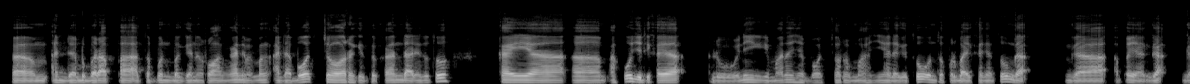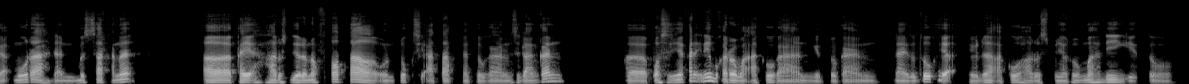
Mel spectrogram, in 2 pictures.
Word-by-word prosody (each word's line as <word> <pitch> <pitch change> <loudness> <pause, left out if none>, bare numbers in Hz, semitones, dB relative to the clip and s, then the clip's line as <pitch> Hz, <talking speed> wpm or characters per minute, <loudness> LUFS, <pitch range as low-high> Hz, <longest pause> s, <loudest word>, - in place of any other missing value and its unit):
mmm, 85 0 +2
ada 90 -1 0
beberapa 90 0 +2 0.2
ataupun 95 -3 -3
bagian 90 +1 -1
ruangan 90 +3 0
yang 90 - -5
memang 100 +2 -2
ada 85 -1 -2
bocor 105 -2 +4
gitu 85 -2 -3
kan 95 +4 -1
dan 90 -2 +1
itu 95 - -3
tuh 150 +6 +4 0.5
kayak, 95 -1 +4
mmm, 95 0 0
aku 115 +9 +1
jadi 110 - +2
kayak, 95 0 +6 0.3
"Aduh 80 -1 -3
ini 105 -2 0
gimana 90 +5 -3
ya 100 -3 -4
bocor 85 +2 -6
rumahnya." 85 +1 -5
Udah 80 - 0
gitu 120 +7 +1
untuk 95 -4 0
perbaikannya 85 0 0
tuh 125 -3 +1
nggak 85 - +2 0.4
nggak 85 -1 +3
apa - - -13
ya, - - 0
nggak - - +1 0.2
nggak - - -3
murah, 105 -3 +3
dan 85 +1 -4
besar, 95 +1 -1
karena, - - +2 0.8
eee, 95 -1 +6
kayak 100 +1 +4
harus 100 0 0
direnov 100 0 +3
total 110 -5 +4
untuk 85 -1 -5
si - - -8
atapnya - - -3
tuh - - -5
kan. 85 -1 -3
Sedangkan, 95 +12 0 0.7
eee, 85 -2 +2
posisinya 100 +3 0
kan 155 0 +2
ini 165 - +4
bukan 105 -7 +1
rumah 90 - -1
aku 100 +3 -1
kan, 80 +2 -2
gitu 80 - -6
kan. 85 +2 -4 0.2
Nah, - - 0
itu 85 - -2
tuh 130 - +5
kayak, - - +2
"Ya - - -5
udah, 95 +2 0
aku 100 -2 -2
harus 85 +1 -4
punya 85 -1 -5
rumah 100 +2 -1
nih." 105 -3 -1
Gitu. 80 0 -8
95 Hz, 185 wpm, -25 LUFS, 85-100 Hz, 0.8 s, kayak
